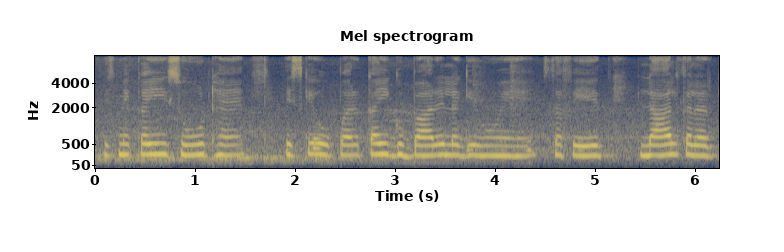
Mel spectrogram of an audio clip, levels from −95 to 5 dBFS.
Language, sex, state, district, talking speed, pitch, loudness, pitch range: Hindi, female, Uttar Pradesh, Lucknow, 145 wpm, 240 Hz, -16 LUFS, 230-250 Hz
